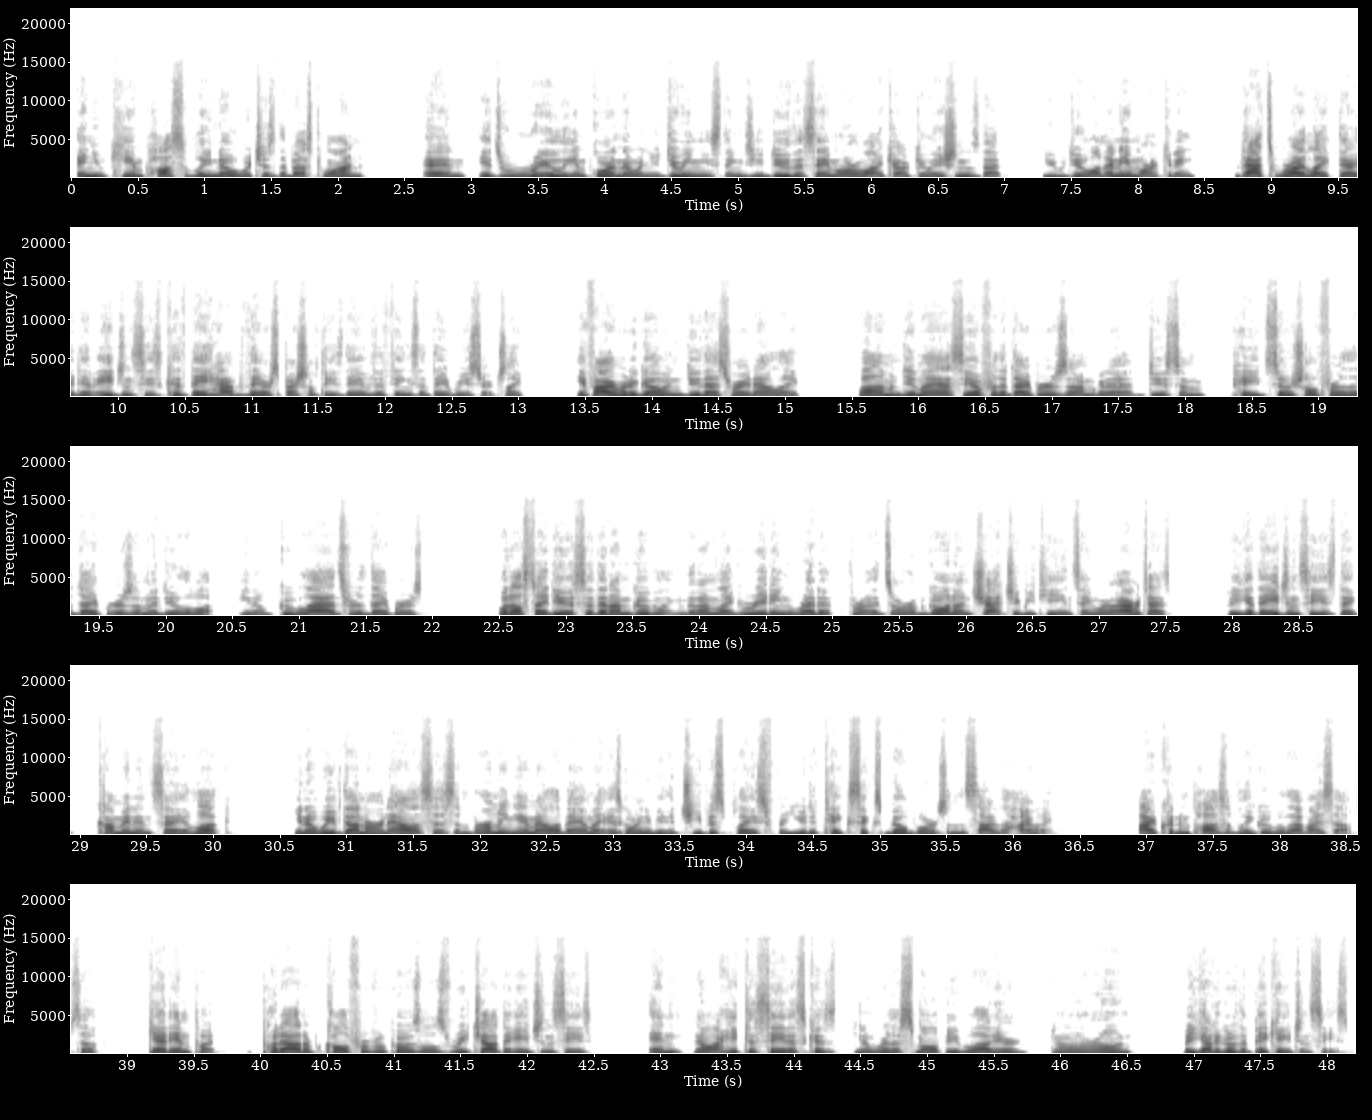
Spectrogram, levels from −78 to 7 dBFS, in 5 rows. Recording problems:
none

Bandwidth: 15 kHz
